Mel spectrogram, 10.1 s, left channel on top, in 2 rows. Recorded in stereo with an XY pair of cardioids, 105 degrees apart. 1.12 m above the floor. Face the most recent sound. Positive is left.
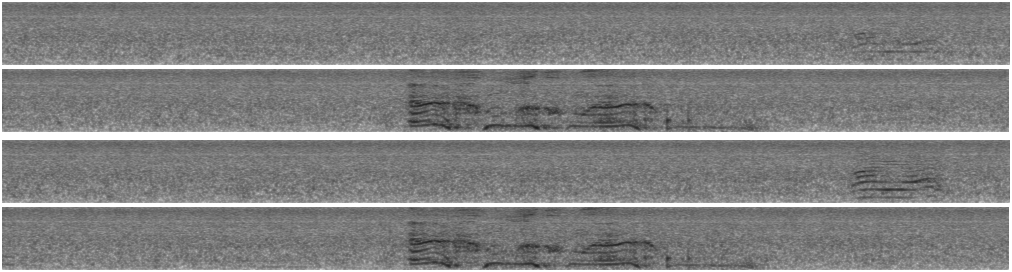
turn(degrees=10)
